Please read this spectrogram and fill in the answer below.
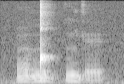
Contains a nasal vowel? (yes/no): yes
